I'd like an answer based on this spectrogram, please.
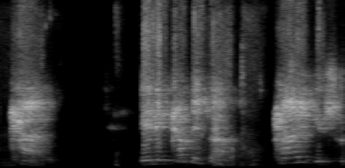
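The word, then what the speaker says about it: χ: The 22nd letter of the Greek alphabet is called chi. In the capital, chi is written as capital letter S of the English language, and it is pronounced as you have in chemical.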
